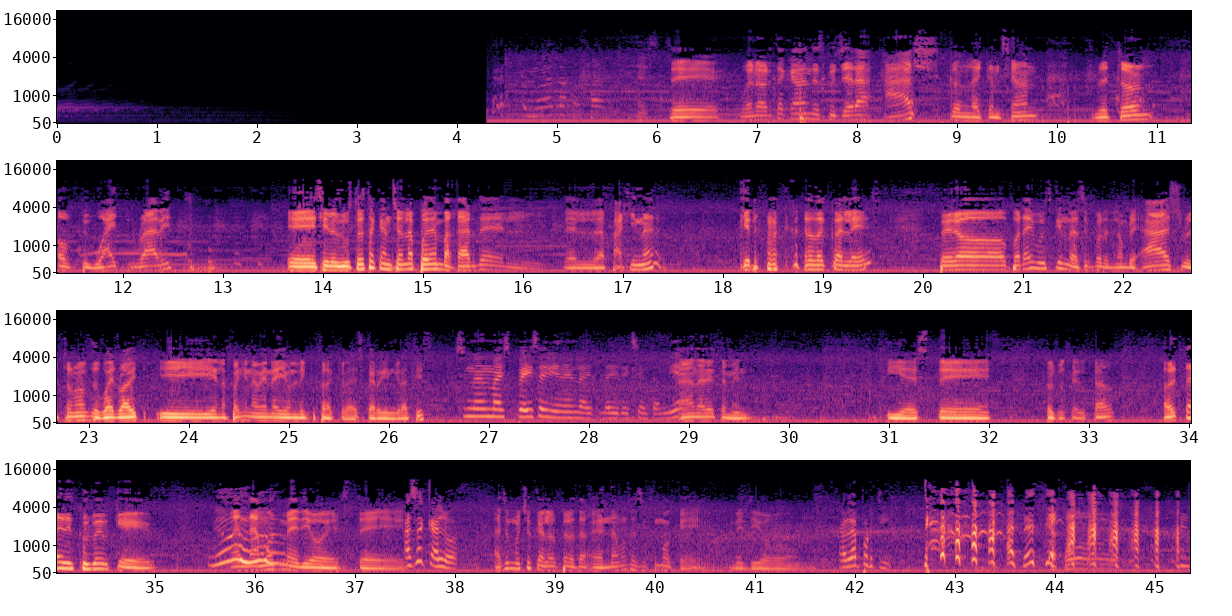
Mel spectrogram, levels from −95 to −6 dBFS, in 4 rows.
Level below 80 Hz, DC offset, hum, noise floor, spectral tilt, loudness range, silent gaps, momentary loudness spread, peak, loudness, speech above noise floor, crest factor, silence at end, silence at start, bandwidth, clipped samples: -52 dBFS; under 0.1%; 60 Hz at -45 dBFS; under -90 dBFS; -5.5 dB/octave; 11 LU; none; 22 LU; -8 dBFS; -25 LUFS; over 65 dB; 20 dB; 0 s; 4.3 s; 11 kHz; under 0.1%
